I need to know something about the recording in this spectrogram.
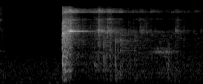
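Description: A disc golf putt strikes the hanging metal chains of the basket: a sudden crash and jingle of chains about half a second in, ringing down over the next second and a half. The chains catch the disc for a made putt.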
